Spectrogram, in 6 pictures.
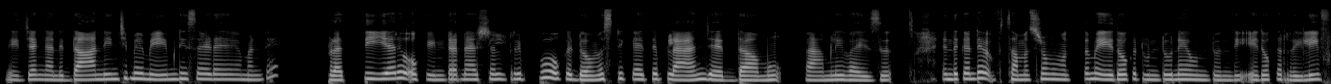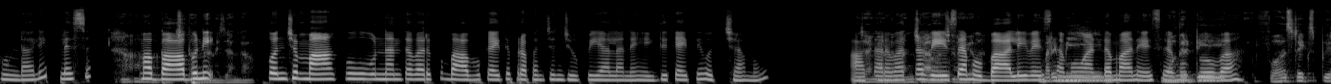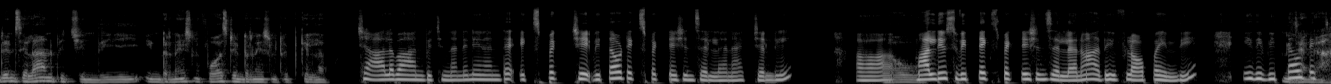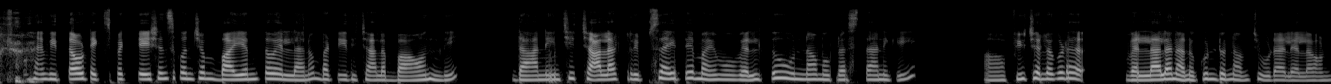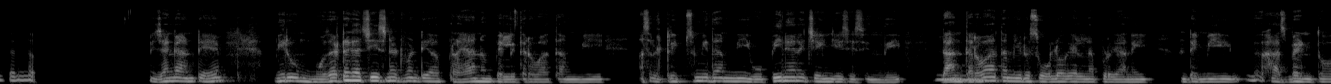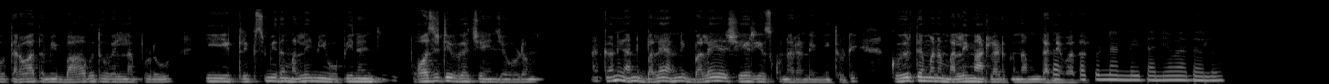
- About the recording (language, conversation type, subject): Telugu, podcast, ప్రయాణం వల్ల మీ దృష్టికోణం మారిపోయిన ఒక సంఘటనను చెప్పగలరా?
- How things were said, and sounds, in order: in English: "డిసైడ్"; in English: "ఇయర్"; in English: "ఇంటర్నేషనల్"; in English: "డొమెస్టిక్"; in English: "ప్లాన్"; in English: "ఫ్యామిలీ వైస్"; in English: "రిలీఫ్"; in English: "ప్లస్"; in English: "ఫస్ట్ ఎక్స్‌పీరియన్స్"; in English: "ఇంటర్నేషనల్ ఫస్ట్ ఇంటర్నేషనల్ ట్రిప్‌కి"; in English: "ఎక్స్‌పెక్ట్"; in English: "వితౌట్ ఎక్స్‌పెక్టేషన్స్"; in English: "యాక్చువల్లీ"; in English: "విత్ ఎక్స్‌పెక్టేషన్స్"; in English: "ఫ్లాప్"; chuckle; in English: "వితౌట్ ఎక్స్ వితౌట్ ఎక్స్‌పెక్టేషన్స్"; in English: "బట్"; in English: "ట్రిప్స్"; in English: "ఫ్యూచర్‌లో"; in English: "ట్రిప్స్"; in English: "ఒపీనియన్‌ని చేంజ్"; in English: "సోలోగా"; in English: "హస్బెండ్‌తో"; in English: "ట్రిప్స్"; in English: "ఒపీనియన్ పాజిటివ్‍గా చేంజ్"; in English: "షేర్"; other background noise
